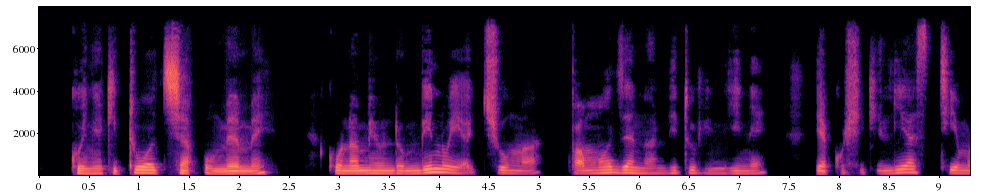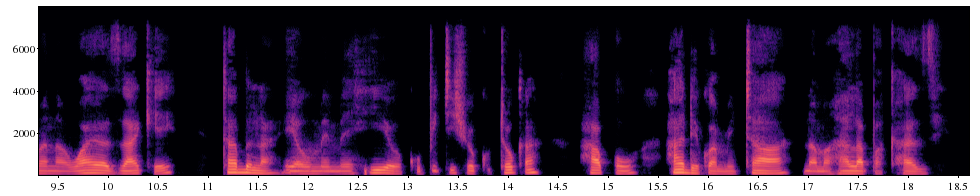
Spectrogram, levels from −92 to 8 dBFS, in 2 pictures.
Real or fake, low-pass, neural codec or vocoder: fake; 7.2 kHz; codec, 16 kHz, 1 kbps, X-Codec, WavLM features, trained on Multilingual LibriSpeech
